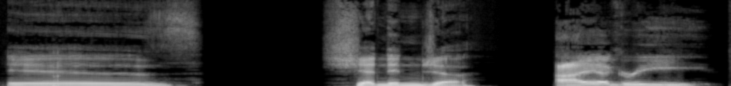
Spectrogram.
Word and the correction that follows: Shedinja: Well, except properly pronounced, it's Shed Inja, Shedinja. There's a D in there.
